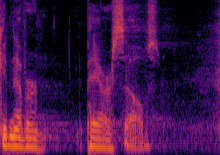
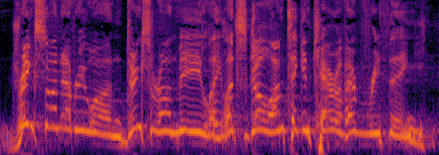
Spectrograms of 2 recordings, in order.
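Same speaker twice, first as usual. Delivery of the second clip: much higher, bubbly party call; giddy generosity; 13 semitones higher than usual. Retold or imitated. Forgiven man buying everyone drinks, giddy and high-pitched. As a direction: throw the bill at the whole bar, thrilled. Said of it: "just be like".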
